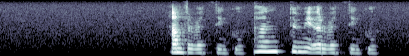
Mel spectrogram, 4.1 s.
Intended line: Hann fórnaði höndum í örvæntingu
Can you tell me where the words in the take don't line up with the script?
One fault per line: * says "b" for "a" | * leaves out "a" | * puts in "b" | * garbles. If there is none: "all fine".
* says "örvæntingu" for "fórnaði"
